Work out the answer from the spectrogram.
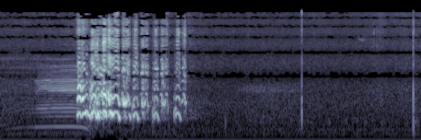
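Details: Domestic turkeys gobbling in reply to cows mooing, which they do every time: a low steady moo with a level tone, then a loud rapid burst of rattling gobbles lasting about one second, followed by two faint clicks.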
